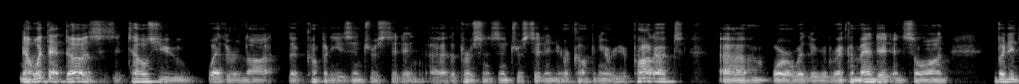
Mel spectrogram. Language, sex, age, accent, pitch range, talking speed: English, male, 60-79, American, 95-120 Hz, 230 wpm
